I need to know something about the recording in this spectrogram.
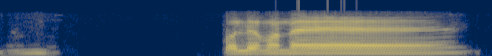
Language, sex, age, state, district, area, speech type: Assamese, male, 45-60, Assam, Dibrugarh, urban, conversation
